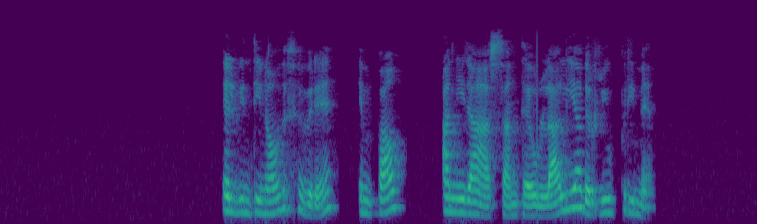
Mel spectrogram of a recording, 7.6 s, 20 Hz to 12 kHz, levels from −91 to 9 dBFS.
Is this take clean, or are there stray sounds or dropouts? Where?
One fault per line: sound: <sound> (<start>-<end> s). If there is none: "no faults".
no faults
